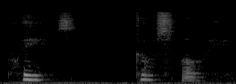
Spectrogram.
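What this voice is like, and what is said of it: Whispered line. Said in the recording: “I whisper”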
